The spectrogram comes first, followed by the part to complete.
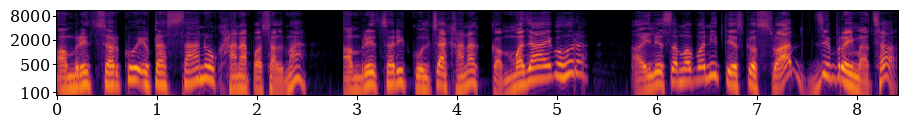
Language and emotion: Nepali, happy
